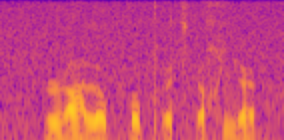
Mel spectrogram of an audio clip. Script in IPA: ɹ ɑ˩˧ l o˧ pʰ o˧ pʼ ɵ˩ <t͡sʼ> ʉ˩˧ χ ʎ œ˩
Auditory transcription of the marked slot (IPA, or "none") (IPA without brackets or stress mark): t͡sʼ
